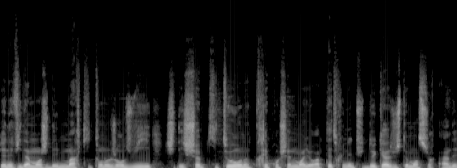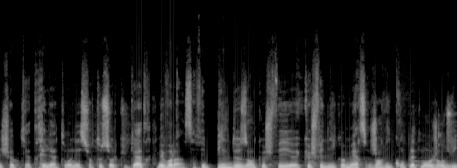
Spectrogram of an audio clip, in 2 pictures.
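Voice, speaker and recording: Talking at a very fast pace with hardly any pauses, a man has a dark, mellow tone and ordinary pitch variation, in a dry, close sound with no echo. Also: medium pitch for a man. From France, Bordeaux. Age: 20s. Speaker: e-commerce entrepreneur and coach. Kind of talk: personal story monologue to camera. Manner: casual, with fillers and repetitions.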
